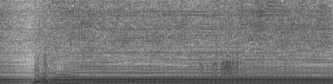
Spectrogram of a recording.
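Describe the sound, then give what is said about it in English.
A foghorn sound effect: one deep, loud, sustained blast with a rich, buzzy drone that holds steady to the end. “But those foghorns, you know.”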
